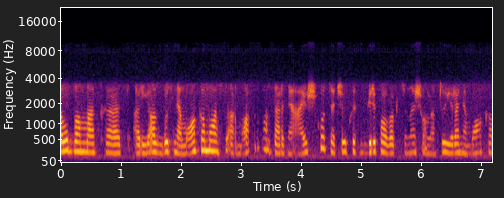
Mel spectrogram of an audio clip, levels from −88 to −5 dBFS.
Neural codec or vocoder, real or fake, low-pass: vocoder, 22.05 kHz, 80 mel bands, WaveNeXt; fake; 9.9 kHz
